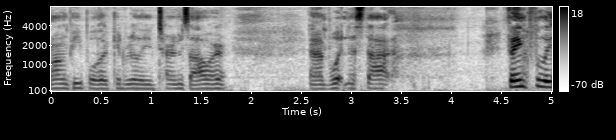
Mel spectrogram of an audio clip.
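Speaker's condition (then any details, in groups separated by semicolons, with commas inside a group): No condition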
